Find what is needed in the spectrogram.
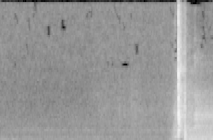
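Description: A golf iron striking a ball off a hitting mat: one sharp, loud crack near the end.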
